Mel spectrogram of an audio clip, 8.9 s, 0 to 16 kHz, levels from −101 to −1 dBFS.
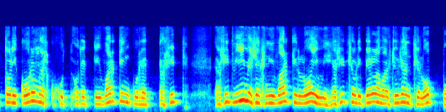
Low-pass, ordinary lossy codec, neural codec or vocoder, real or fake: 7.2 kHz; none; codec, 16 kHz, 6 kbps, DAC; fake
